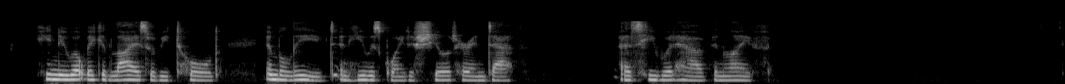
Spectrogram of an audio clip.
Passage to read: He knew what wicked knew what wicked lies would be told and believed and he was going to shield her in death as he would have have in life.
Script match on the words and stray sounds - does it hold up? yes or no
no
